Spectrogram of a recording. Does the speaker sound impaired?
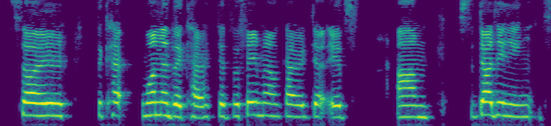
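Yes: ataxic cerebral palsy; ambulant wheelchair user, chair for long distances and main street.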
